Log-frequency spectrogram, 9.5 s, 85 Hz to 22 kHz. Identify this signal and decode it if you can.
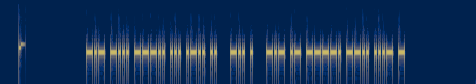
Morse code, heard as a keyed tone, about 29 wpm, 700 Hz. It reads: KB8SLI DE KA9ZVT
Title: USA Callsign DE Callsign - 6 Characters - 30wpm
